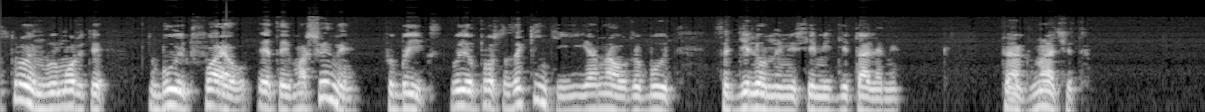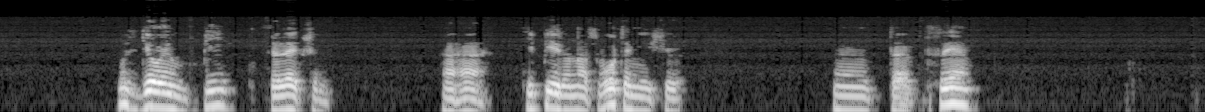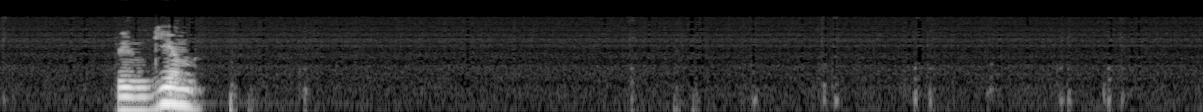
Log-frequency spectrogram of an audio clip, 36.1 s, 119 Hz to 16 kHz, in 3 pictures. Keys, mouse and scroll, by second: 14.1 p, 21.2 c, 25.8 click, 26.4 c, 35.7 click.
